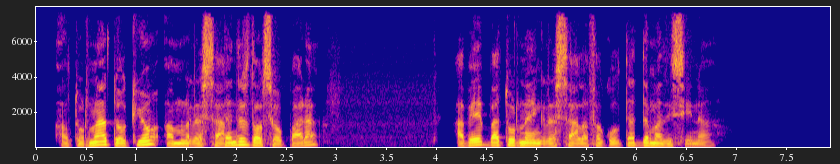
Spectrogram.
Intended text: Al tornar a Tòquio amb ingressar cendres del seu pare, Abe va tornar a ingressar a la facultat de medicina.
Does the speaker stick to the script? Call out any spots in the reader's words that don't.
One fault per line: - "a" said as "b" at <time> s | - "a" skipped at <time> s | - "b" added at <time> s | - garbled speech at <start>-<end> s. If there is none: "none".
none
